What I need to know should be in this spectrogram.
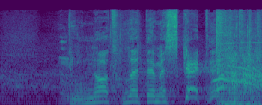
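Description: A deep-voiced man speaks with a menacing growl.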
